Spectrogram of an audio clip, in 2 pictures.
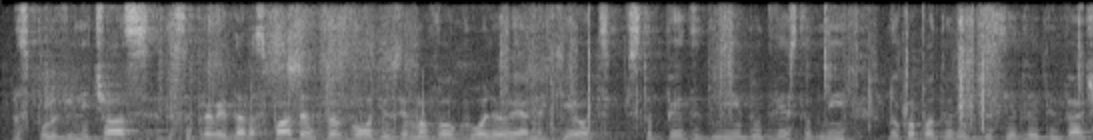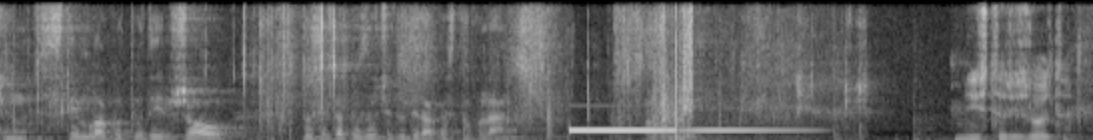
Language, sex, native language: Slovenian, male, Slovenian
